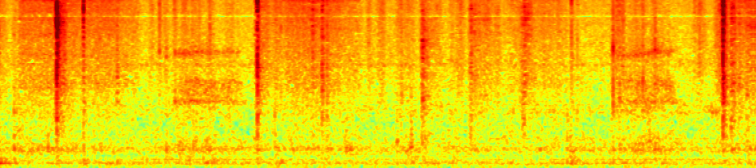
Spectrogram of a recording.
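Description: Faint handling noise from fingers working small carp-rig tackle, pushing rubber beads onto a plastic anti-tangle tube. A few sharp, scattered clicks sound over a low steady hum.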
